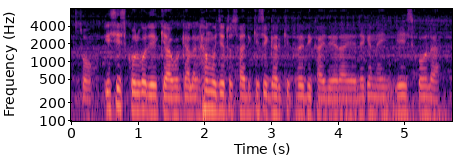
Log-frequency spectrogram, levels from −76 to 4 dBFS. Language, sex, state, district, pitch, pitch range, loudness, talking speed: Hindi, male, Uttar Pradesh, Hamirpur, 130 Hz, 125-140 Hz, -23 LUFS, 280 wpm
